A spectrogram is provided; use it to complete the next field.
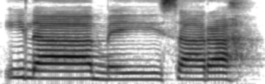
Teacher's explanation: یہ گول تا ہے، اس کے اوپر ہم وقف کریں گے تو پھر گول تا جو ہوتی ہے یہ خاموش ہو جاتی ہے بلکہ ہا کی آواز دے گی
